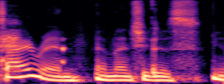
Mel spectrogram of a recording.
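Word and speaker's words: SYRN: It's called Siren, but it's spelled S Y R N. So, Jeff can't pronounce this I don't blame you. Cern.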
